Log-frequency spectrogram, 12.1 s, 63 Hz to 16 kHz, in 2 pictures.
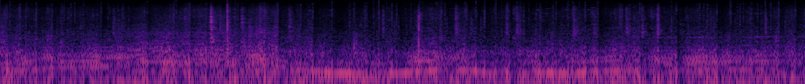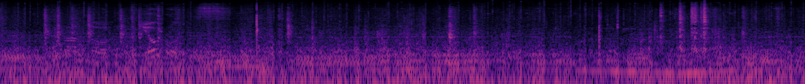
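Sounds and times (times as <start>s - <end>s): car engine running under load: 0.0s - 12.0s
tyre and road noise: 0.0s - 12.0s.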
